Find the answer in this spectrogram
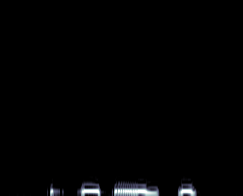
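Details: Single cooing phrase from an experienced decoy spotted dove used to provoke rivals: a soft short lead-in note, a steady coo, a longer coo dropping at the end, then one short final coo, with no other sound.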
